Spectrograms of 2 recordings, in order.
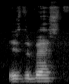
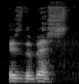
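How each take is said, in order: Both takes have the same delivery.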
